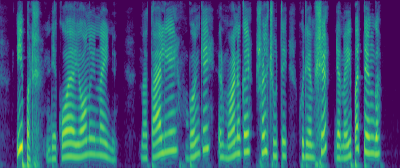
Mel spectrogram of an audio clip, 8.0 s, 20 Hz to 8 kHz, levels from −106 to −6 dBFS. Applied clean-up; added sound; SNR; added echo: none; none; none; none.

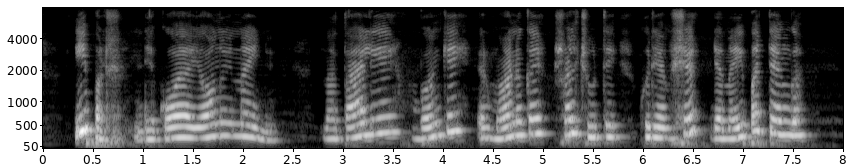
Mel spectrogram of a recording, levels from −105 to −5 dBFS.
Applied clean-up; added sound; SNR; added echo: none; none; none; reverberation time 0.3 s.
